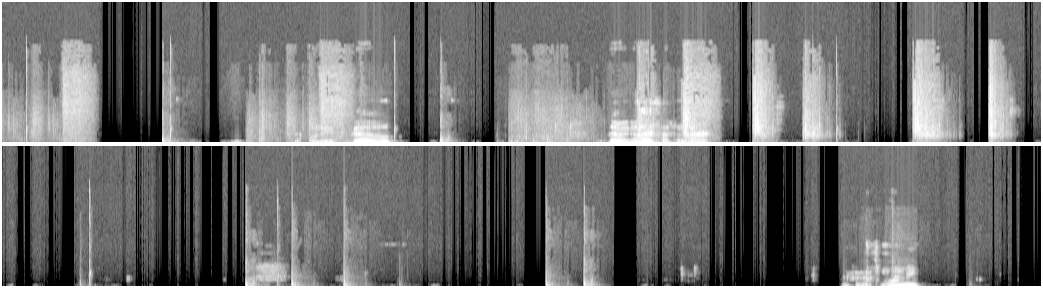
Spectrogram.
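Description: Blocks of dirt and stone crunch as they are dug away.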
